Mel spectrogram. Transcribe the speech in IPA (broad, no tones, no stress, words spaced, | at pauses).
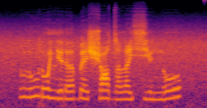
lu ɾolʲɜɾɜɓɛ ʃodˤʊli sʲø no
